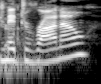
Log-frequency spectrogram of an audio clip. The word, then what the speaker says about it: Medrano: do you say your last name madrano m madrano madrano yeah say something from your heart because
